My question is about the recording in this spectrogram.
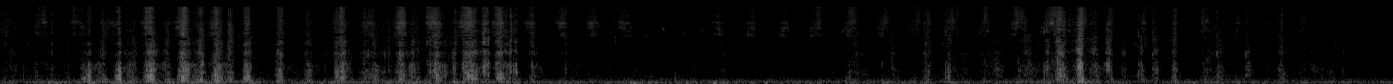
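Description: A hand stirring and kneading damp powdered fishing bait in a basin: irregular scraping and rustling strokes, busiest in the first few seconds and again near the end.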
